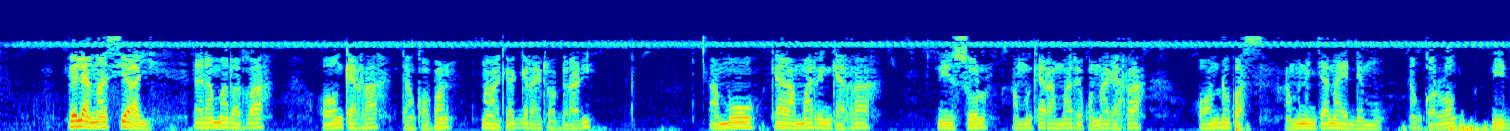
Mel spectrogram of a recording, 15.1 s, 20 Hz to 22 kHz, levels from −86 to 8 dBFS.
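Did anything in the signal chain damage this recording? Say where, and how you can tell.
Yes, and it's at the codec stage, running the whole way through this speech. There's nothing above 7 kHz, so the top end is just gone and everything sounds dull, and the sibilants and held vowels have that fizzy, warbly smearing you get when bands are starved of bits. That's likely AAC compression, AAC-LC squeezed hard enough that it dropped its cut-off, which fits a bitrate around 24 kbps.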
